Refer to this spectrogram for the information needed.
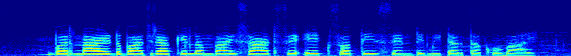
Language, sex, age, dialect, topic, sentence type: Magahi, female, 18-24, Southern, agriculture, statement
